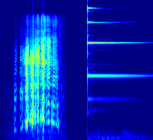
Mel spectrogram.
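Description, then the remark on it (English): A single brown goat bleats in a short, wavering, nasal cry, followed after a brief pause by a bright chime ringing out and slowly fading. No one speaks. “A brown goat.”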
